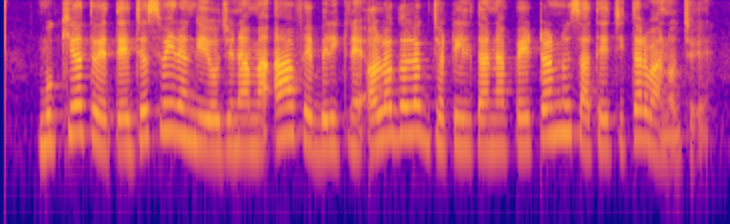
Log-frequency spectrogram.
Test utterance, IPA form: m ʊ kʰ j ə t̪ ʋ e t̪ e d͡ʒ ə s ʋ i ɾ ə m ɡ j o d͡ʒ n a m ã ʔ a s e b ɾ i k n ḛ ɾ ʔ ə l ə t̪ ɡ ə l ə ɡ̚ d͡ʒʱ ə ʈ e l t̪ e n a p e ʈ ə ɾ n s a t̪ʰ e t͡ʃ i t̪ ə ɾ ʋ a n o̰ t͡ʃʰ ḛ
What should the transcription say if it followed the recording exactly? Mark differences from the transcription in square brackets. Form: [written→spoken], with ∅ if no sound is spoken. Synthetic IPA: m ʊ kʰ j ə t̪ ʋ e t̪ e d͡ʒ ə s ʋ i ɾ ə [m→ŋ] ɡ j o d͡ʒ n a m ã ʔ a [s→f] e b ɾ i k n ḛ [ɾ→∅] ʔ ə l ə [t̪→∅] ɡ ə l ə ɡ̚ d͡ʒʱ ə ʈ [e→i] l t̪ [e→a] n a p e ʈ ə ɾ n s a t̪ʰ e t͡ʃ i t̪ ə ɾ ʋ a n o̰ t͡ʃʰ ḛ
